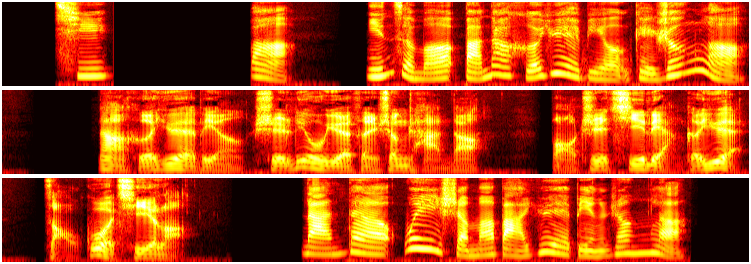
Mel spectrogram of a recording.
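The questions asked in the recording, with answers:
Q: 男的为什么把月饼扔了?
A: 月饼过期了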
